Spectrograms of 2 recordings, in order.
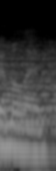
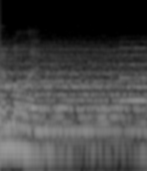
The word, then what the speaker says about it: Emmalyn: Quick Facts ON EMMALYN GENDER: Girl ORIGIN: English NUMBER OF SYLLABLES: 3 RANKING POPULARITY: 455 PRONUNCIATION: EM-ә-lin SIMPLE MEANING: Emma + Lynn Characteristics OF EMMALYN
